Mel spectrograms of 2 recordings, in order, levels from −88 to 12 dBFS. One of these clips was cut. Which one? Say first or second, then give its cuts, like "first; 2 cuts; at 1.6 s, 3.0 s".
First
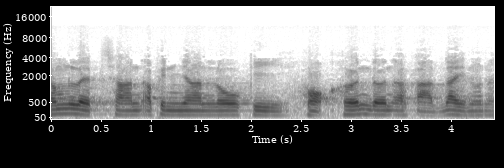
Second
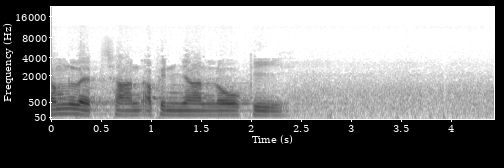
first; 1 cut; at 2.5 s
